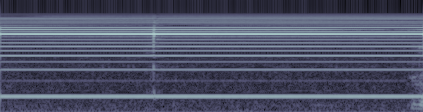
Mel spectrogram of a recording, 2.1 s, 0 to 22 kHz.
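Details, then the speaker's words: Motor spindle on PWM from a 3V supply at 88% mark duty, spindle warming: steady high whistle holding one pitch with faint blips from controller interrupt interference; otherwise clean tone. "a little bit of interference with the with the interrupts, but on the most part, that's a pretty cool note, isn't it?"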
